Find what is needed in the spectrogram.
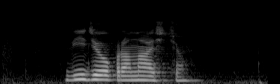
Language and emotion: Russian, neutral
